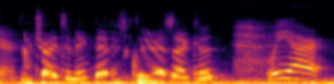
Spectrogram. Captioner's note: passive-aggressively chastising; PLECK sighs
